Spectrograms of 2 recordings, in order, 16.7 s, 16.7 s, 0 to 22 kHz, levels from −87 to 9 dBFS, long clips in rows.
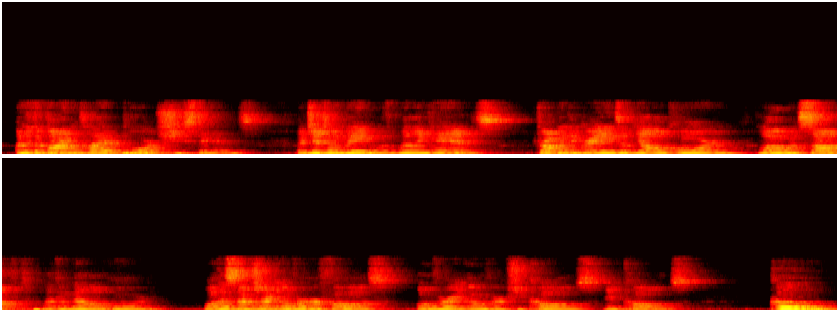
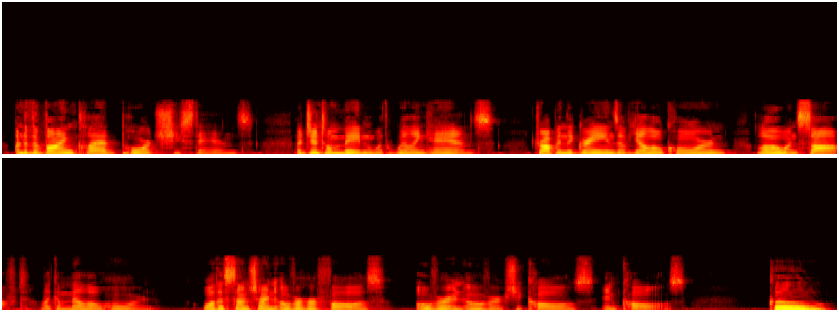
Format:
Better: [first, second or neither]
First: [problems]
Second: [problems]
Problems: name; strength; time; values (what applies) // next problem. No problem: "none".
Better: second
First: noise reduction (neural separator model SepFormer DNS4)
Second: none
